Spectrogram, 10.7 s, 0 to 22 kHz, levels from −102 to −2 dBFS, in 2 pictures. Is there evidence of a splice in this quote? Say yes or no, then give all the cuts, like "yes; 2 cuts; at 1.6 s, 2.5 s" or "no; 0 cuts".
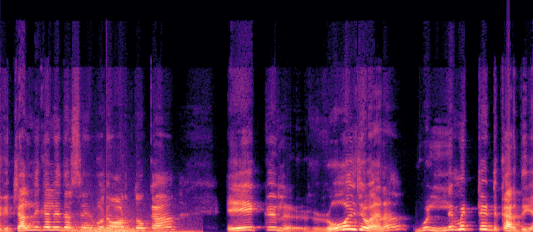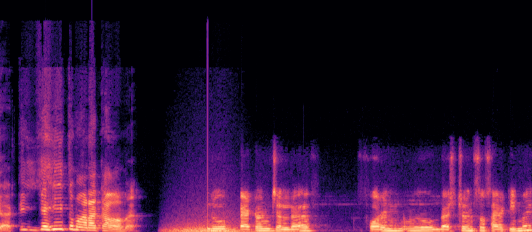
yes; 2 cuts; at 1.1 s, 7.4 s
